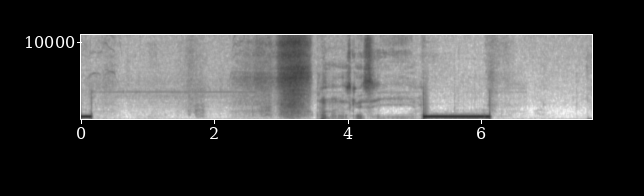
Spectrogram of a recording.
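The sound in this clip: Telephone ringback tone on an outgoing call: a clipped beep at the start, then one full steady single-pitch tone lasting about a second. Soft sniffs and breaths fall in the quiet gap between them.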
